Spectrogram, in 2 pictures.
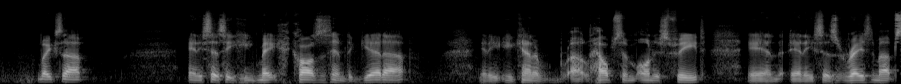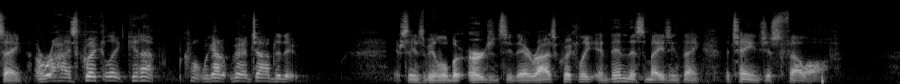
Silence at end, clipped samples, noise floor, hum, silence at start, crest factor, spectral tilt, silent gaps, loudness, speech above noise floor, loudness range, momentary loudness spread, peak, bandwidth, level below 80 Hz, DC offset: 0.6 s; under 0.1%; -66 dBFS; none; 0.25 s; 24 dB; -3 dB/octave; none; -29 LUFS; 37 dB; 3 LU; 11 LU; -6 dBFS; 15.5 kHz; -70 dBFS; under 0.1%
